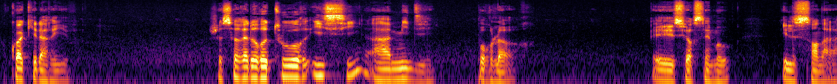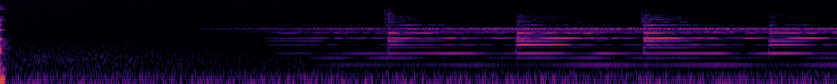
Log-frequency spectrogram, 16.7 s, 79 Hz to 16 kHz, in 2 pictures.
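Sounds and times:
speech: 0:00.2 - 0:00.8, 0:02.1 - 0:05.3, 0:06.5 - 0:08.5
church bell tolling midnight in deserted town streets: 0:11.0 - 0:16.7.

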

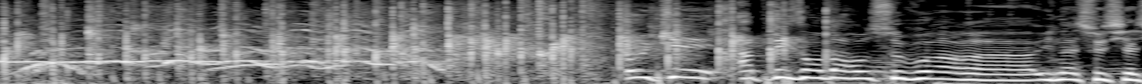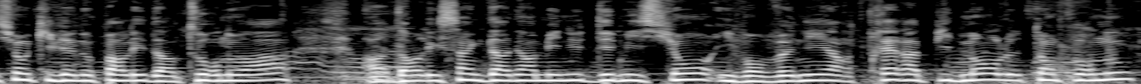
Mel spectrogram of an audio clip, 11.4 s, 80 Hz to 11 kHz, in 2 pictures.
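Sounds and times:
audience applauding: 0:00.0 - 0:04.4
speech: 0:03.2 - 0:11.4.

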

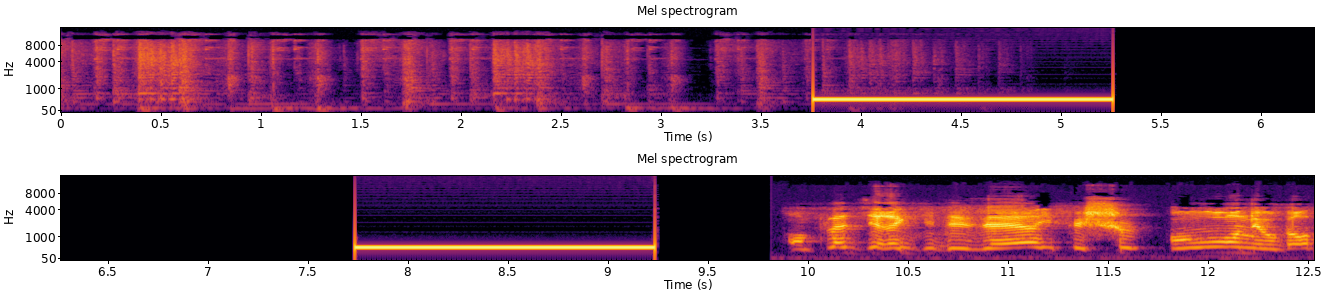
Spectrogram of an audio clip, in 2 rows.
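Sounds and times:
telephone ringback tone: 0:03.8 - 0:05.3, 0:07.8 - 0:09.3
speech: 0:10.3 - 0:12.5.

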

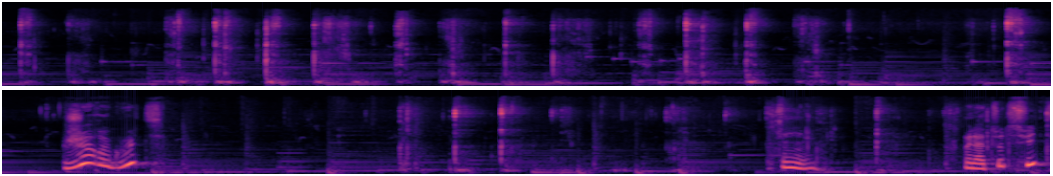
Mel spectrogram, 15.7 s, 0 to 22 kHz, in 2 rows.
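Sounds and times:
spoon stirring salt and pepper into citrus vierge sauce in a bowl: 0:00.0 - 0:06.5, 0:07.1 - 0:08.3, 0:10.8 - 0:15.7
speech: 0:08.4 - 0:09.2, 0:13.7 - 0:14.1, 0:15.1 - 0:15.7.

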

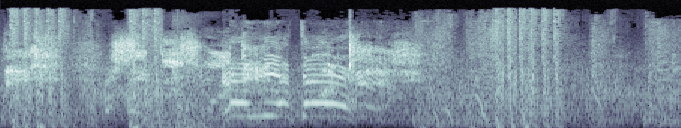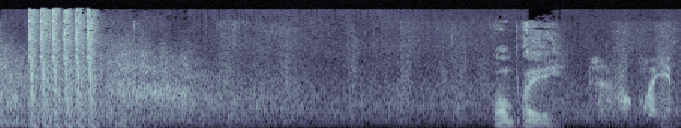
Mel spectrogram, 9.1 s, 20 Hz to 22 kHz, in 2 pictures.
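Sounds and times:
rapid automatic gunfire in a war video game firefight: 0:00.1 - 0:01.5, 0:03.2 - 0:03.9, 0:04.7 - 0:05.3
speech: 0:01.7 - 0:02.2, 0:07.9 - 0:08.3.

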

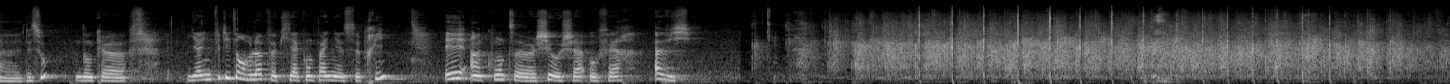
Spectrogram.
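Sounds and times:
speech: 0:00.0 - 0:07.0
audience applause at a prize presentation: 0:07.5 - 0:14.4
sharp individual claps: 0:07.5 - 0:14.4.

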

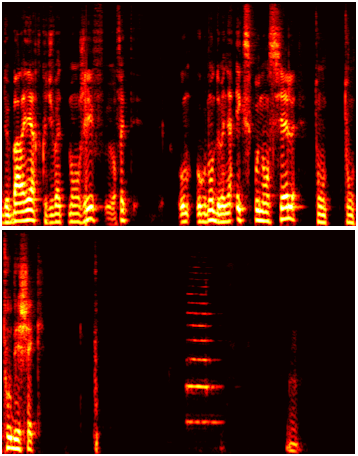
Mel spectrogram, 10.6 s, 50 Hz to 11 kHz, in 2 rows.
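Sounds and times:
speech: 0:00.0 - 0:06.0, 0:09.6 - 0:09.8
short car horn honk: 0:08.1 - 0:08.8.

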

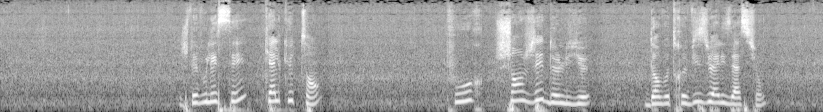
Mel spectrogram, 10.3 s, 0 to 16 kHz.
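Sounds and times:
flowing river water: 0:00.0 - 0:10.2
speech: 0:02.2 - 0:04.1, 0:05.6 - 0:09.7.

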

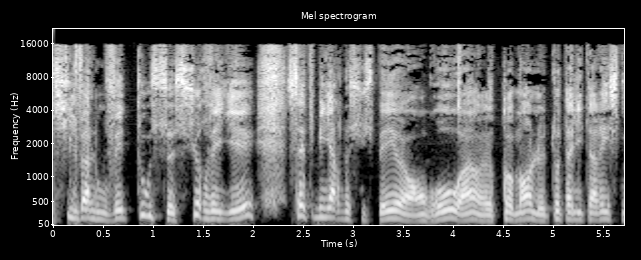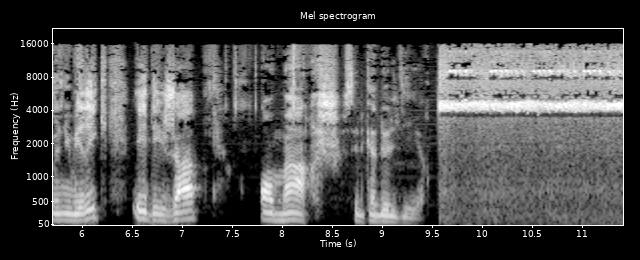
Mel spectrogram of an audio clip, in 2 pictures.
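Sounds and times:
speech: 0:00.0 - 0:11.4
dense chorus of crickets trilling at a high pitch: 0:09.6 - 0:11.4.

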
